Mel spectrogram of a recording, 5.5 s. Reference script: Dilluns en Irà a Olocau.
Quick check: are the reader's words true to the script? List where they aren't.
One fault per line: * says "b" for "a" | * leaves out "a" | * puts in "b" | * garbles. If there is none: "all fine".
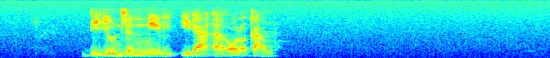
* puts in "Nil"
